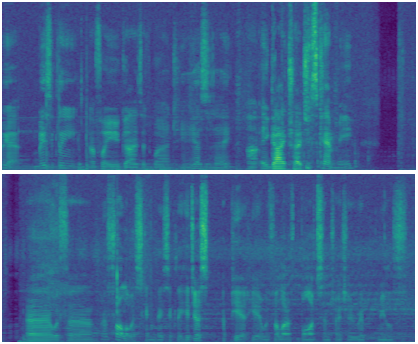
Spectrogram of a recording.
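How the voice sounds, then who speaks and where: Mumbling in a non-native accent, a man talks with big swings in loudness and ordinary pitch variation, and the room echo is audible. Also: fairly low pitch for a man, moderate pace. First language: not English. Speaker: streamer. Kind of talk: live stream gameplay chat. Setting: live stream.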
